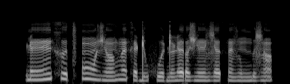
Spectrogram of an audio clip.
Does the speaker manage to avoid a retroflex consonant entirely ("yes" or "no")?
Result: no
